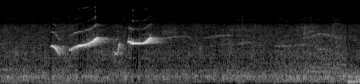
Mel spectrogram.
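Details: Common Iora (sirtu) lure song for reluctant singers: a short burst of two or three bright rising whistles, then quiet background.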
